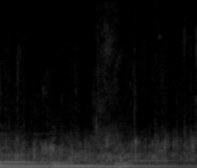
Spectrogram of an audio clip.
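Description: church audience applause

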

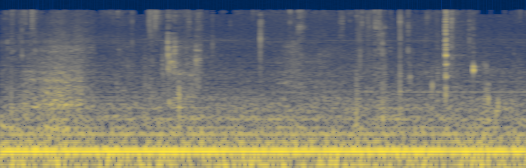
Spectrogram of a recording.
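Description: drinking water

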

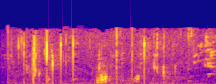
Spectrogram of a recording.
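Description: drinking water

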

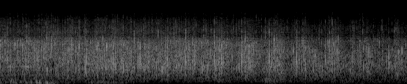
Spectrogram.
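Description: audience clapping

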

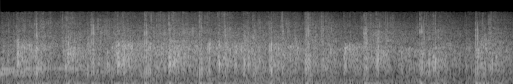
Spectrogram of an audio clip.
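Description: audience clapping hands

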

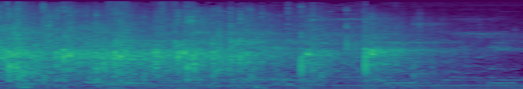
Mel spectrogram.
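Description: audience applause

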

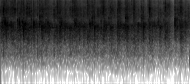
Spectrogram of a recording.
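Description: audience clapping

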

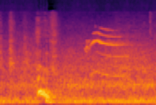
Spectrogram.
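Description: kitten meowing

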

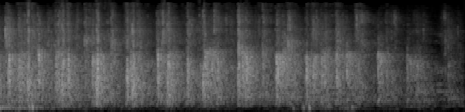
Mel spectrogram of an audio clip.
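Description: audience applause

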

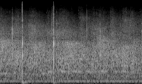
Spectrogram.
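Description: audience applause

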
